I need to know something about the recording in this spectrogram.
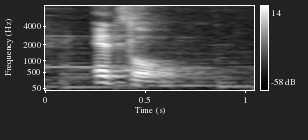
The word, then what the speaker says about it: it'll: pronunciation heal she okay it will ital it sounds a lot like Italy okay so it's not so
